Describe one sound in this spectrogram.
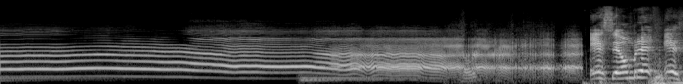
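A man wails and sobs loudly.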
